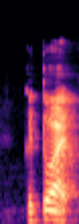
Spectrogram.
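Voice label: "ketuat", Malay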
